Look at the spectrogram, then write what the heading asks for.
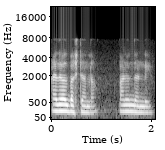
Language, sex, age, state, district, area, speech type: Telugu, female, 18-30, Telangana, Nirmal, rural, spontaneous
